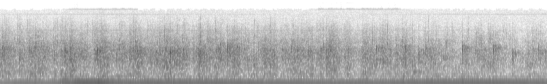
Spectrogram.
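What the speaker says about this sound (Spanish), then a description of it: "Dele fuerte esas palmas al Señor." Church congregation clapping their hands together in a steady, dense round of applause, filling a reverberant hall at moderate loudness with a constant low hum beneath.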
